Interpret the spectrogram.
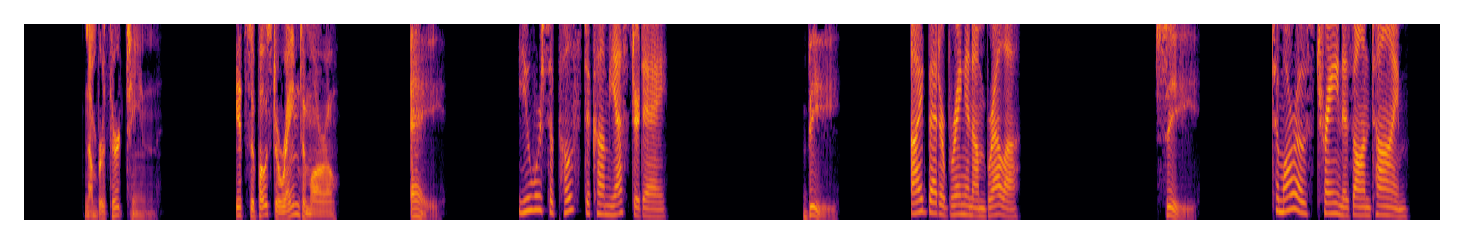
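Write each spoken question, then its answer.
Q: It's supposed to rain tomorrow.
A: B: I'd better bring an umbrella.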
